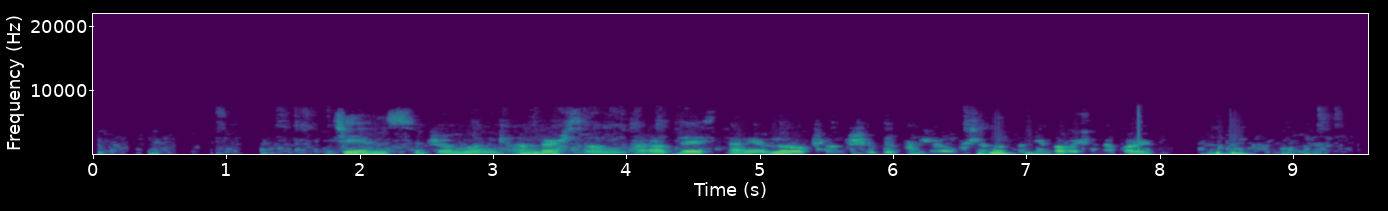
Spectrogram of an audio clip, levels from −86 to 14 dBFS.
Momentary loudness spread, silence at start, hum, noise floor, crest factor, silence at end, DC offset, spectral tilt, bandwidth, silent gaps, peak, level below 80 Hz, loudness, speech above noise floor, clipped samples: 23 LU; 0.05 s; none; -47 dBFS; 18 dB; 0.45 s; under 0.1%; -8.5 dB/octave; 7 kHz; 0.27-0.32 s, 0.63-0.73 s, 0.80-0.88 s, 1.12-1.25 s, 8.10-8.28 s; -4 dBFS; -42 dBFS; -21 LUFS; 27 dB; under 0.1%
